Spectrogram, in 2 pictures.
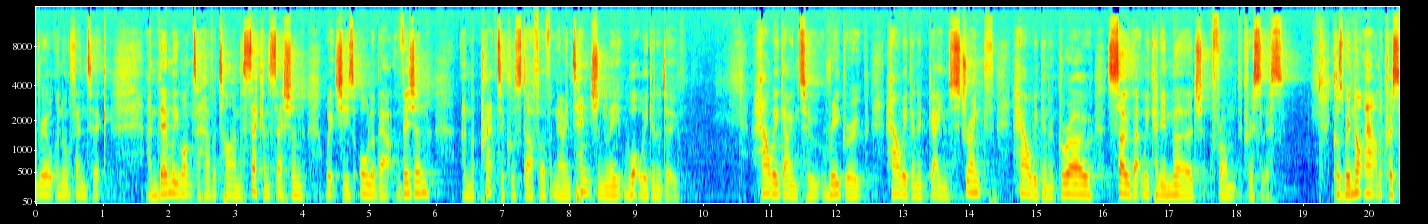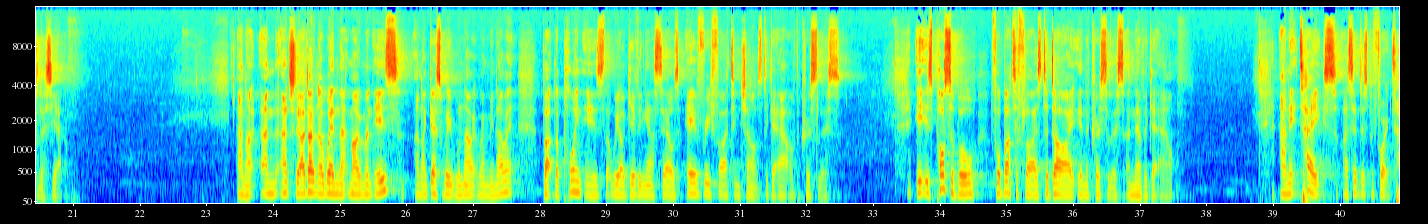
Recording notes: Given during the Oasis Church Live Stream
